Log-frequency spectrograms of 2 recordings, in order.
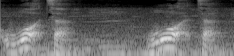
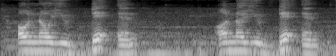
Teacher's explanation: it's called a glottal stop, which actually does exist in English.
